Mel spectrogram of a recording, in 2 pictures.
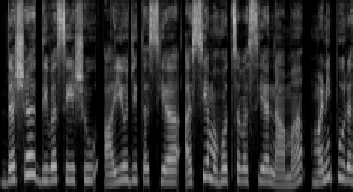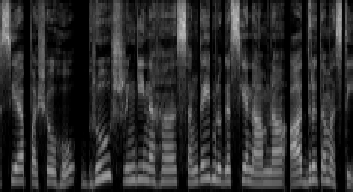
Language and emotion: Sanskrit, neutral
